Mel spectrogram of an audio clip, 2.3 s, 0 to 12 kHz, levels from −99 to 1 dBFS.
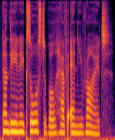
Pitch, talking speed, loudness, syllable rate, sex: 190 Hz, 155 wpm, -16 LUFS, 4.9 syllables/s, female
